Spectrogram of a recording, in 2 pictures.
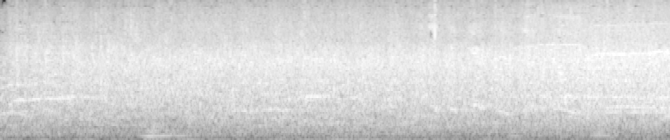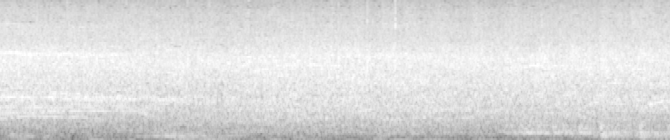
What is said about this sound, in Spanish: Porque vamos a recibir con un fuerte aplauso a la chirigota de Puerto Real.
